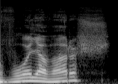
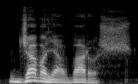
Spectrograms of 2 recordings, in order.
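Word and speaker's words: Đavolja Varoš: How did you pronounce that? The Volja Varoš? Javolja Varoš.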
